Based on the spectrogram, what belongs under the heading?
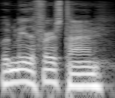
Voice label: answer, male; Garry's Mod; hl2

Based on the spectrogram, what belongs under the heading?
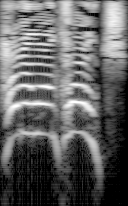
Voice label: hunter pounced, survivor voice; Left 4 Dead 2; producer; coach

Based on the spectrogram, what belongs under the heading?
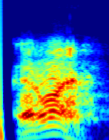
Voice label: radio bot nice shot, Counter-Strike swat; Global Offensive; player vo

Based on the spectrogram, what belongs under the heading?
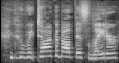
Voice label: answer, female; Garry's Mod; hl2

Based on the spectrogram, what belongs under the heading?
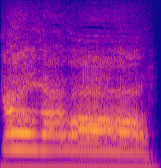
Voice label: man insult; Mount&Blade Warband

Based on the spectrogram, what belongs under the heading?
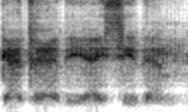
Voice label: radio enemy spotted; idf

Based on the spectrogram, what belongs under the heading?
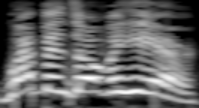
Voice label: spot weapons, survivor voice; Left 4 Dead 2; producer

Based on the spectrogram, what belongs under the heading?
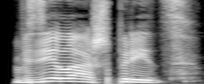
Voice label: adrenaline, russian; Producer

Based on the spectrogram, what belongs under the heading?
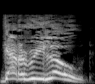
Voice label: reload intense, survivor voice; Left 4 Dead 2; coach

